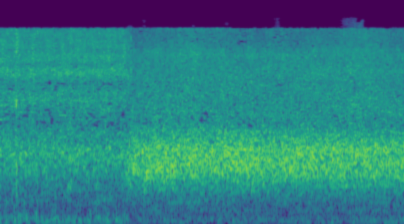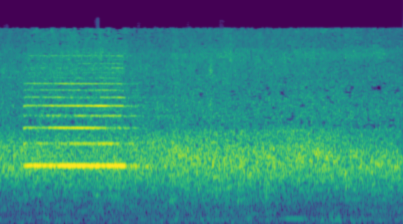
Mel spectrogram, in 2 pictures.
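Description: A vehicle horn sounds one steady blast of about a second, midway through, over a continuous hiss of city street and traffic noise.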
